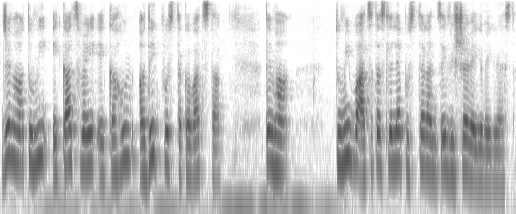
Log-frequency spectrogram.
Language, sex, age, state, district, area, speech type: Marathi, female, 18-30, Maharashtra, Nashik, urban, spontaneous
